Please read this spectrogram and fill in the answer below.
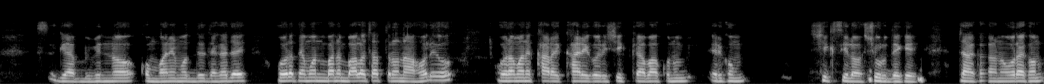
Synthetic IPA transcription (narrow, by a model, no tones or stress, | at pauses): ɡabibʱinːokɔmpaniɾmod̪ʱːed̪ɛkʰad͡ʑaj | oɾat̪ɛmonmanebalot͡ɕʰat̪ːɾonaɦoleo | oɾamanekʰaɾkʰaɾikoɾiʃikʰːabakonoeɾɔkom | ʃiksiloʃuɾud̪ekʰe | d͡ʑakaɾoneoɾaɛkʰɔn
